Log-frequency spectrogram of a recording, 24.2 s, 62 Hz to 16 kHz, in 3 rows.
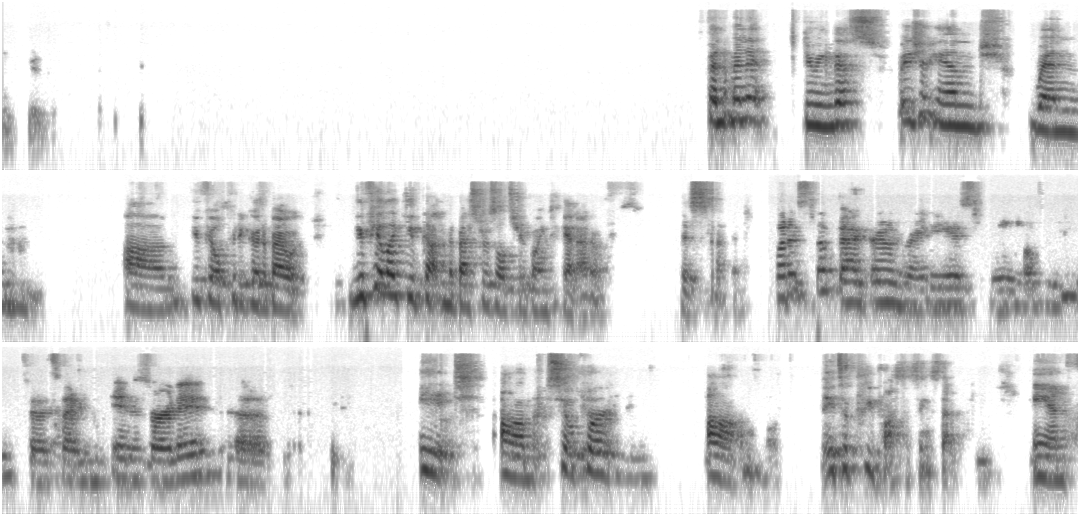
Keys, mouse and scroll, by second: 2.2-3.9 scroll up 2, 2.6-2.9 drag, 5.1-7.7 scroll up 2, 7.7-8.9 scroll up 1, 8.9-11.0 scroll up 1, 11.0-13.8 scroll up 1, 14.7-15.5 scroll up 2, 15.5-16.9 scroll up 1, 16.9-19.1 scroll up 1, 19.1-24.2 scroll up 1.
